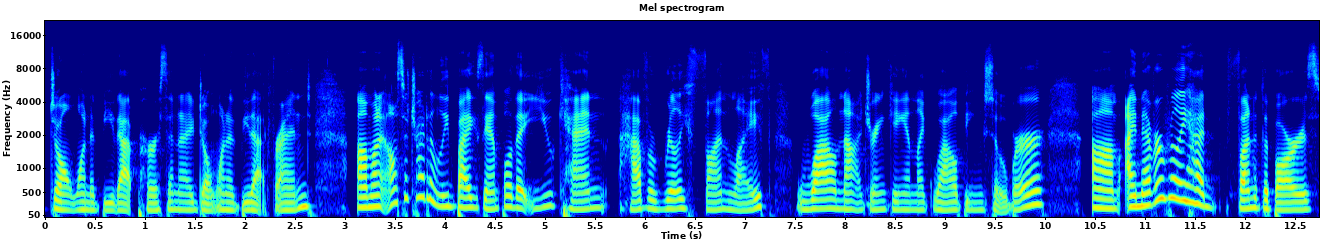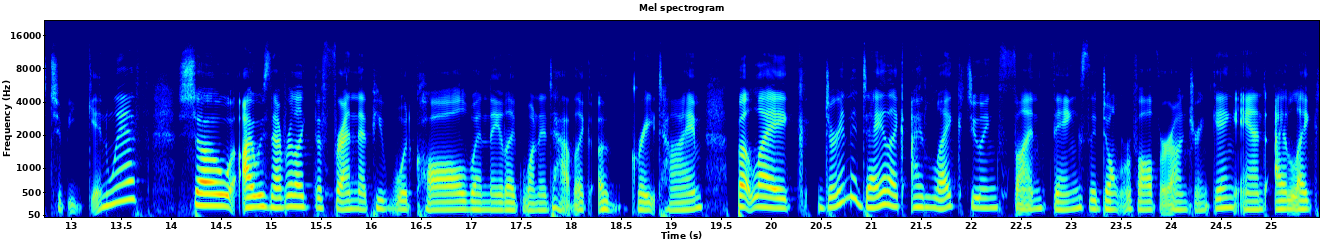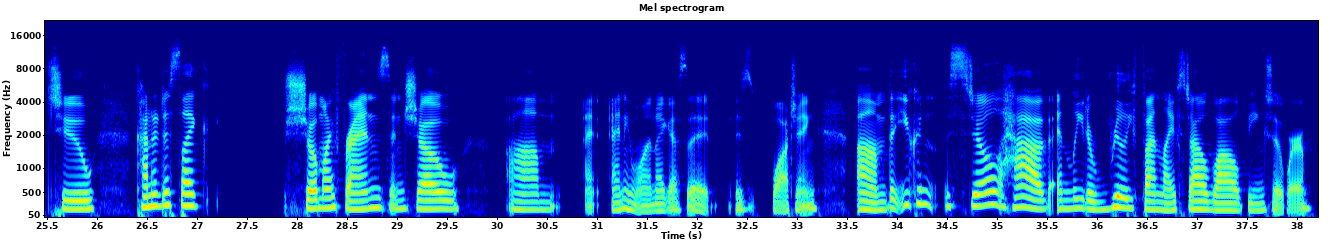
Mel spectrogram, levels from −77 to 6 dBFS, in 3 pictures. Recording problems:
none

